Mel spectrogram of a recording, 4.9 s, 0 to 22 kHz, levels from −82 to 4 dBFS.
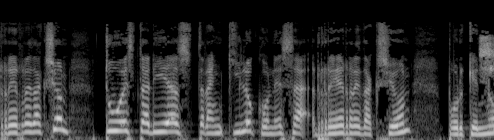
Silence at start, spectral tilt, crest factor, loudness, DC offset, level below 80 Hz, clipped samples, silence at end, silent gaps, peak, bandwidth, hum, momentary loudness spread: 0 s; -5 dB/octave; 16 dB; -22 LUFS; under 0.1%; -38 dBFS; under 0.1%; 0 s; none; -6 dBFS; 11.5 kHz; none; 7 LU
